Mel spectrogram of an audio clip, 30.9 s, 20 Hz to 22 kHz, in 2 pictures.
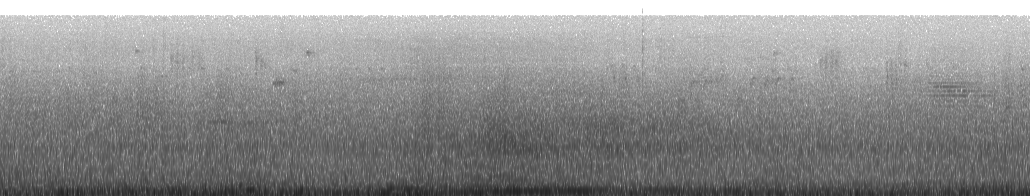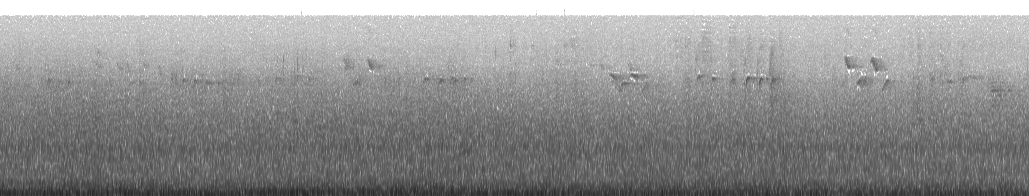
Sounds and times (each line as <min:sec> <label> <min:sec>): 0:00.0 traffic 0:30.8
